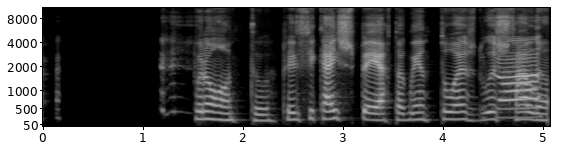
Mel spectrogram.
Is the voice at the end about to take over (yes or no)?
yes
